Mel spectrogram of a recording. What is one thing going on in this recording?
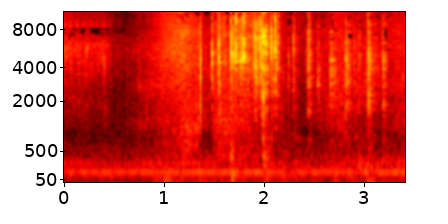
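Fishing rods knock and clatter against a boat deck.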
